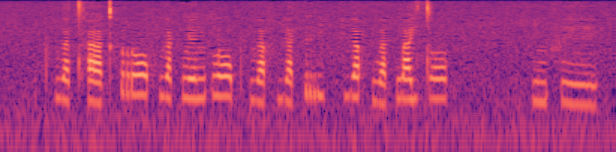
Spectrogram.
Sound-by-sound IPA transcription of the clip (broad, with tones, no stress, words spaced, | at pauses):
pʰɯ˨˩a̯ tʰaː˨˩kʰrɔː˥˩fɯ˧a̯ klɛː˦˥ŋplɔː˥˩pʰɯ˨˩a̯ fi˨˩a̯kri˥˩ʔki˦˥a̯ fu˩˦a̯kwa˥˩jtɔː˥˩k̚ | hi˩˦n feː˨˩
